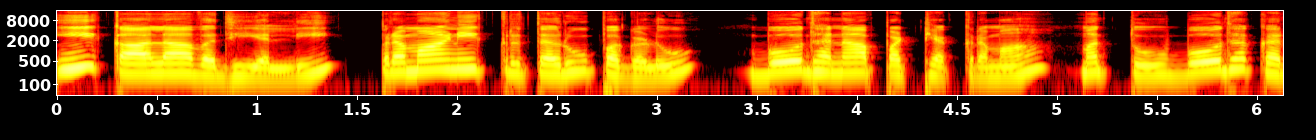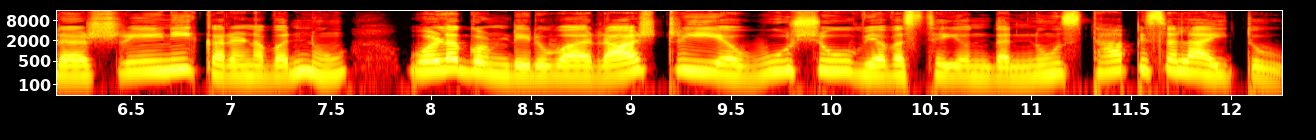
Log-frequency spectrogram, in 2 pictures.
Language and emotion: Kannada, neutral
